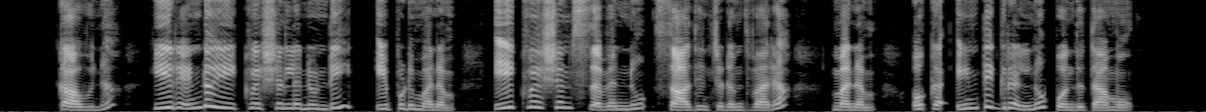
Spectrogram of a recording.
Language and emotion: Telugu, neutral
